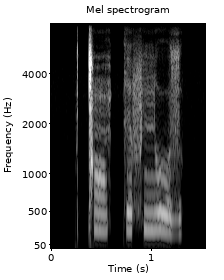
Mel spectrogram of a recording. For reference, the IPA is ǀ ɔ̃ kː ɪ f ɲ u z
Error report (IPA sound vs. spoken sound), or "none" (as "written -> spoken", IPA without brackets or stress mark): none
